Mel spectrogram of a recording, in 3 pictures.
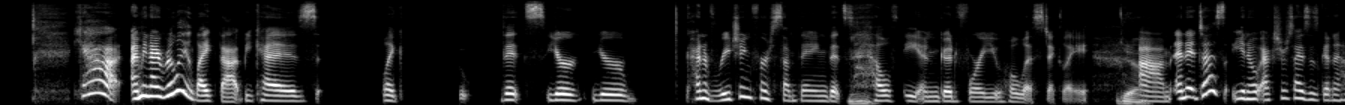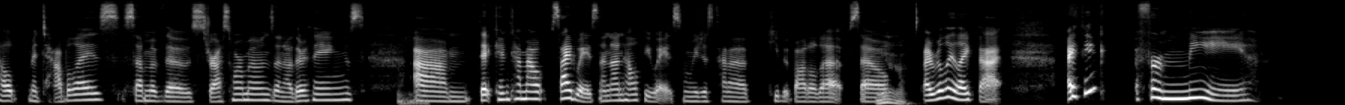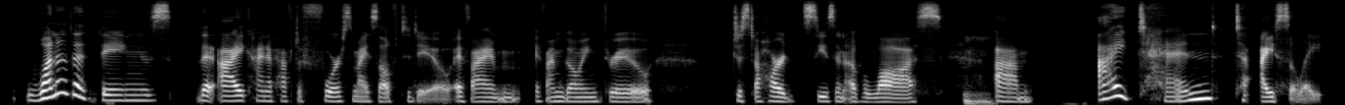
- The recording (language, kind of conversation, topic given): English, unstructured, What helps people cope with losing someone?
- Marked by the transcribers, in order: "it's" said as "thits"; tapping; other background noise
